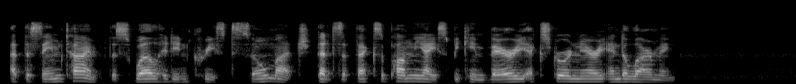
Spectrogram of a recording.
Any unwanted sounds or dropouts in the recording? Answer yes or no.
no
